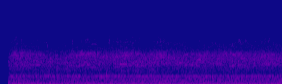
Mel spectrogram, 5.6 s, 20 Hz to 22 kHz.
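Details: Common cranes near Berlin, Germany, on 24 October 2015: a dense chorus of overlapping trumpeting calls from a large flock, steady throughout, over a low constant rumble.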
